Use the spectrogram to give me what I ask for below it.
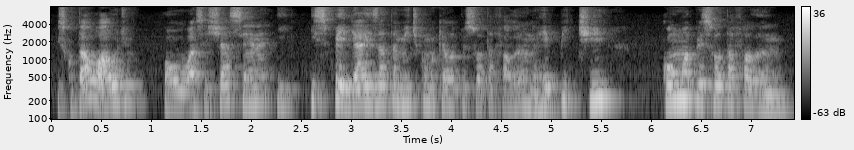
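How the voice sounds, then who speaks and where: A man with a Brazilian Portuguese accent, an English teacher explaining a learning method step by step in an online lesson. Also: fairly high pitch. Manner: patient, step-by-step explaining, repeats English lines to demonstrate. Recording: echoey room sound.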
